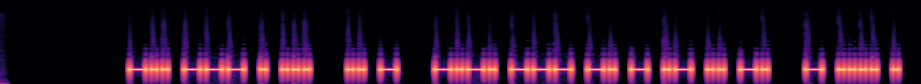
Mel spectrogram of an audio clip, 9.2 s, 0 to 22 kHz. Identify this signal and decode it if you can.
Morse code, heard as a keyed tone, about 21 wpm, 700 Hz. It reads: DOES IT CONTAIN THE
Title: Sentences from Top 1000 Words - Review Part 2 - 22wpm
